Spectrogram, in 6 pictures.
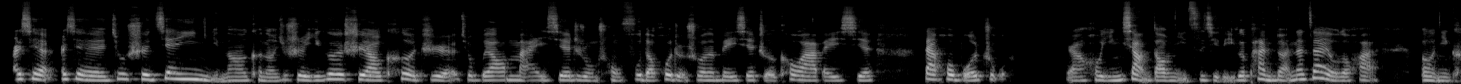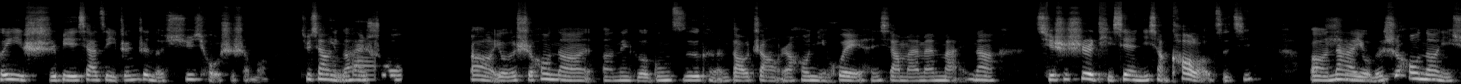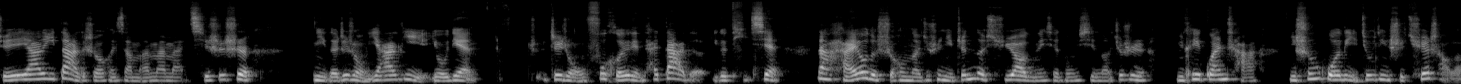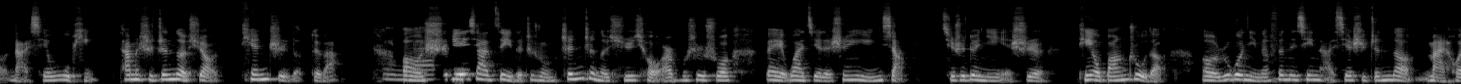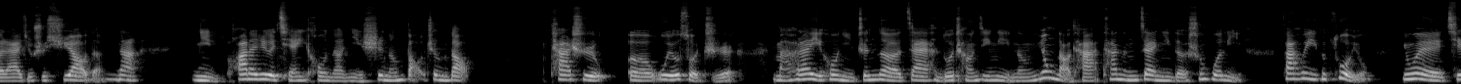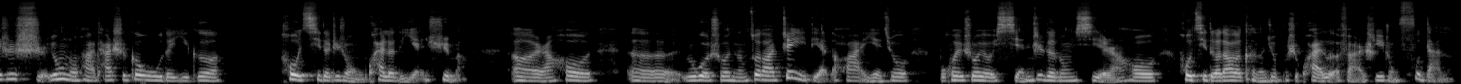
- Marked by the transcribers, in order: static; tapping; distorted speech; other background noise
- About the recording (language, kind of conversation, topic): Chinese, advice, 如何在想买新东西的欲望与对已有物品的满足感之间取得平衡？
